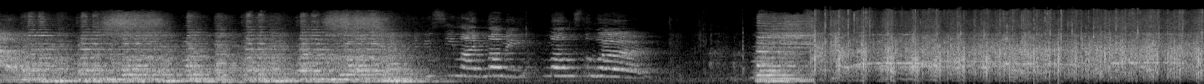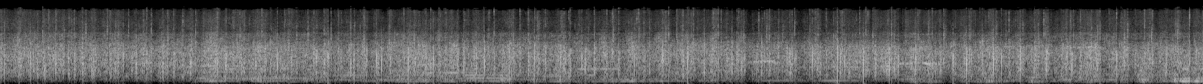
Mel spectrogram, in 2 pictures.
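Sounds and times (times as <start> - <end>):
audience applauding: 8.0 - 24.0.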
